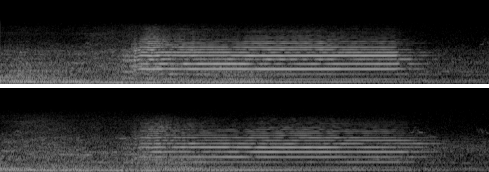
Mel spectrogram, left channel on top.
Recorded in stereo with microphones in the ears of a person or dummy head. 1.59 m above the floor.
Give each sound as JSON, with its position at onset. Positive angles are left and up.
{"t": 1.2, "sound": "a trumpet", "side_deg": 50, "distance_m": 3.5}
